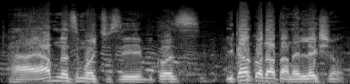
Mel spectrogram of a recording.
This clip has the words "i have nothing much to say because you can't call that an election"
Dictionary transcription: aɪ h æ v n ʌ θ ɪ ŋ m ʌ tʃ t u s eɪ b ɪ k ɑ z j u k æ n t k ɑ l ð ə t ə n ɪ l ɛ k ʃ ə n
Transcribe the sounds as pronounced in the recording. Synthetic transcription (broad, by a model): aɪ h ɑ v n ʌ t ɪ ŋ m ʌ tʃ t u s eɪ b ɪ k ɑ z j u k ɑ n k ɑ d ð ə t ə n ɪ l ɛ k ʃ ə n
